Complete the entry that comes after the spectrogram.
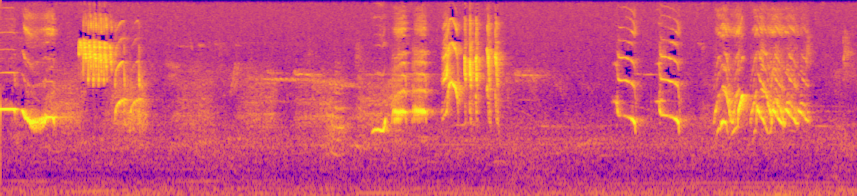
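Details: Common blackbird perched atop a plum tree delivers fluted, warbling phrases, each mellow low whistle followed by high squeaky twitters, in three separate bursts with quiet gaps between.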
